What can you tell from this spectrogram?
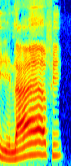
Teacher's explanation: হামজা এবং লামকে টান দিতে হবে, আর ফাকে টান দিতে হবে না।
